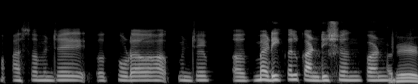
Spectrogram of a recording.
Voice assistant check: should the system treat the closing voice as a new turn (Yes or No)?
Yes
